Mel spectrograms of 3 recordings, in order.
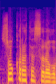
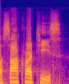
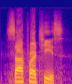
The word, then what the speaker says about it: Socrates: 소크라테스라고 발음하지 않죠? 발음 따봐. Socrates. Socrates.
